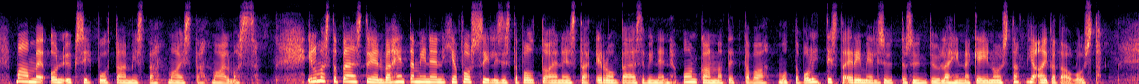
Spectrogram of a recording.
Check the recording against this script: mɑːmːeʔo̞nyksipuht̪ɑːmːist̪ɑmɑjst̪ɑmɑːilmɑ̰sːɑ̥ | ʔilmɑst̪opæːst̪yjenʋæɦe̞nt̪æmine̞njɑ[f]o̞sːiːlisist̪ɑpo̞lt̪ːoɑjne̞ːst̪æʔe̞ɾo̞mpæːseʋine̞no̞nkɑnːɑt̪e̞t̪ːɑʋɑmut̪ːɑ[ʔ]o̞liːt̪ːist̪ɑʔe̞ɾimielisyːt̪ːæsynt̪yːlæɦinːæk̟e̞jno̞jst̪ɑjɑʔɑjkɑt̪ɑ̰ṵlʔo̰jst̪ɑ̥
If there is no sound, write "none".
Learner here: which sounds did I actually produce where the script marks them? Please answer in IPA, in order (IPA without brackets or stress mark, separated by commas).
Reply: f, p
